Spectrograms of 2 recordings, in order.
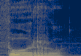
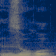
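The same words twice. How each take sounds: First: It begins with a th sound. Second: It begins with a buzzing z sound. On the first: "c'est vraiment avec le f, avec la langue entre les deux lèvres" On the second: "comme on dirait en français"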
